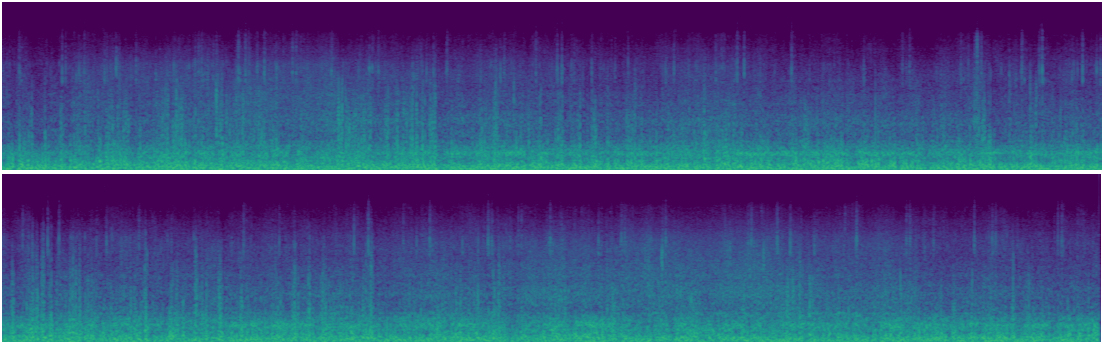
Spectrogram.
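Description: Wind rumbles loudly over a microphone outdoors.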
